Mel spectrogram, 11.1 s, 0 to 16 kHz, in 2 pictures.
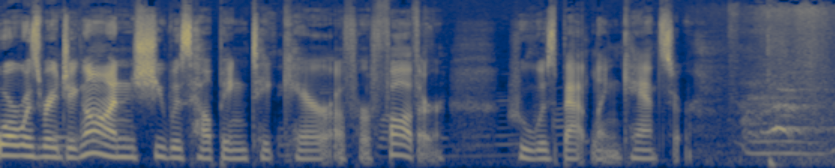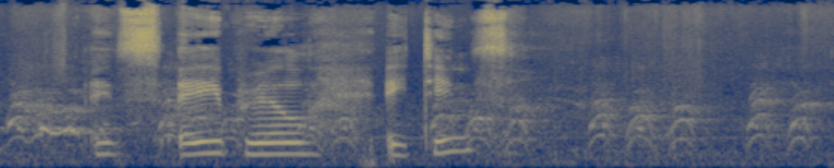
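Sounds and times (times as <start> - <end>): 
speech: 0.0 - 5.2, 6.2 - 9.1
several dogs barking outdoors: 5.0 - 11.1.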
